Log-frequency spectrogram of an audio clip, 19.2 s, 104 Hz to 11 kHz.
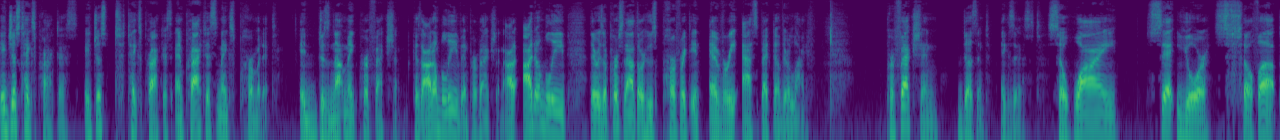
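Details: Real stuttering in an adult man who has stuttered for 44 years and still stutters with blocks and repetitions despite over 20 years of speech therapy.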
